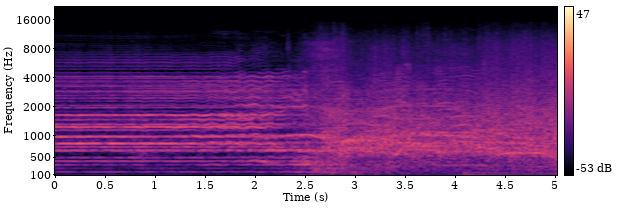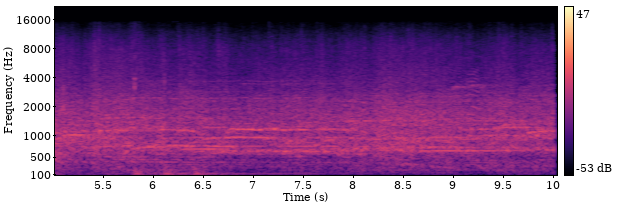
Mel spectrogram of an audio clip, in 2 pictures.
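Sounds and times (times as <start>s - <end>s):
audience applauding: 2.6s - 10.0s.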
